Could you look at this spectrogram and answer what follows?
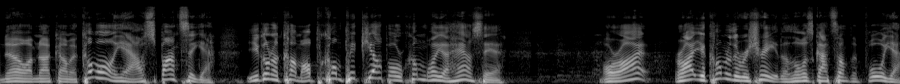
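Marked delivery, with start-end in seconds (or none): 0.8-9.0 put-on insistent, pushy, pitched-up Australian accent. Describing a recruiter from Australia who pushed him to a retreat: pushy Australian accent impression. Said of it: "this guy was from Australia, and he was like a bulldog. He'd be like".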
